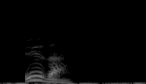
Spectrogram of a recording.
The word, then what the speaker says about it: über: مثال يمكنكم نطق هذه الكلمة بشكل صحيح، über.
